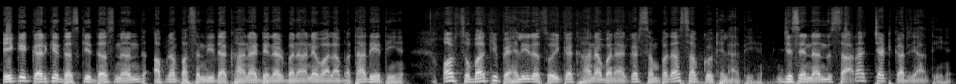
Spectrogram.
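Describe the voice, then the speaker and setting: A man's voice: lowish voice, no echo. A man giving scripted narration for a cartoon family story as its narrator.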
